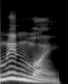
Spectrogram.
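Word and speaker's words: মৃন্ময়: কি হবে মৃণ ময় মানে ডিরেক্ট ম ফলার উচ্চারণটা হবে এইরকম করে আরো কিছুর চিন্ময় উচ্চারণ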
